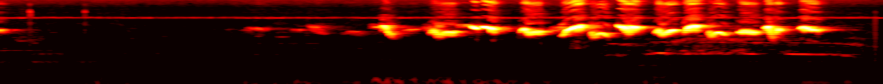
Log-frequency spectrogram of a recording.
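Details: Red-billed leiothrix, a kept cage bird, starting with faint soft notes, then launching into a loud sequence of some fourteen quick rising-falling warbled whistles, delivered in an even, lively rhythm, with a faint steady high tone in the background.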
